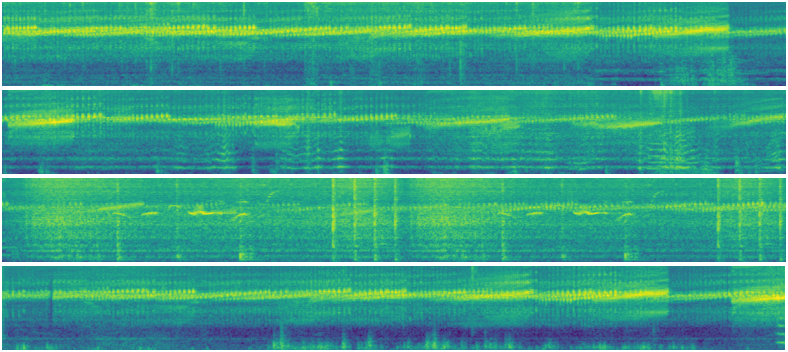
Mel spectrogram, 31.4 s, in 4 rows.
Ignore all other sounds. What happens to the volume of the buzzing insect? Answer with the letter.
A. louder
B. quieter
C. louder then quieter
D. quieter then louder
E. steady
C.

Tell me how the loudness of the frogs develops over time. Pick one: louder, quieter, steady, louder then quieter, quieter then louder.
quieter then louder.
